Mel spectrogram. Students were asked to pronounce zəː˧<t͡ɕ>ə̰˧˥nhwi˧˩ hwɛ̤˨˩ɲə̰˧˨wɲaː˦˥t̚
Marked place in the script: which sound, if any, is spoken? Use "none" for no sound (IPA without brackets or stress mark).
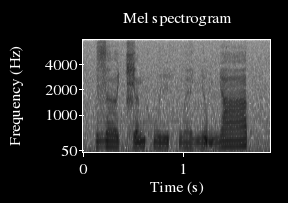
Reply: t͡ɕ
